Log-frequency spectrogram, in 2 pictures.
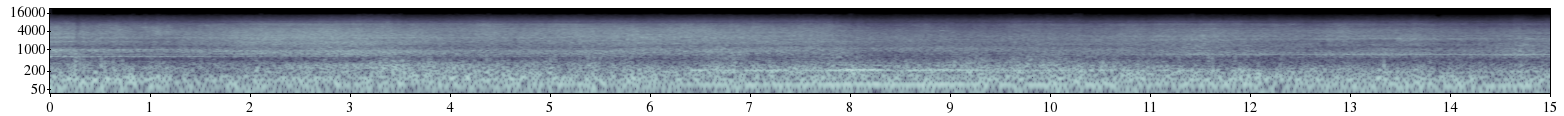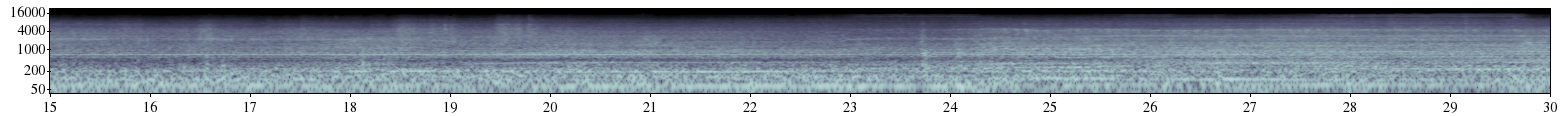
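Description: Fendt Vario MT 943 track tractor's engine running steadily, driving the Kinze grain cart's unloading auger over a semi grain trailer. A faint steady whine joins in through the middle.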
